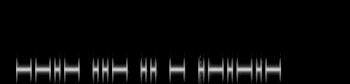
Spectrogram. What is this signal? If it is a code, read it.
Morse code, heard as a keyed tone, about 25 wpm, 700 Hz. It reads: QUIT.
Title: Pangram Challenge v2 - 25wpm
